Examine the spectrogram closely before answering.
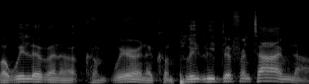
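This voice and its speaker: A man talks at a moderate pace, his pitch fairly low. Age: 60s. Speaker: youth mentor and arts educator. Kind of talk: panel discussion.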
